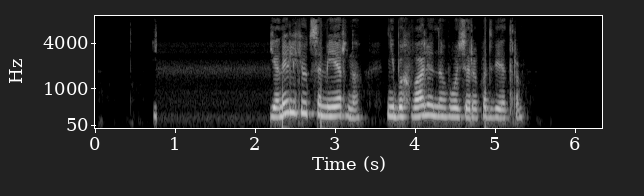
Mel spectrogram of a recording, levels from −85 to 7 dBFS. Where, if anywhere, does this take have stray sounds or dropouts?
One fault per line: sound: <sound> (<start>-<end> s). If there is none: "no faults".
no faults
